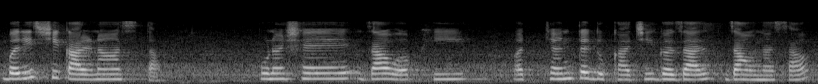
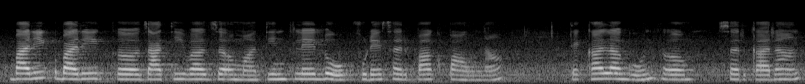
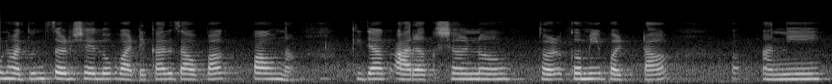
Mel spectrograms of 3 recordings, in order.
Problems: background conversations at intervals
